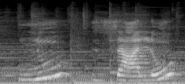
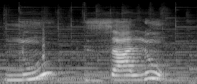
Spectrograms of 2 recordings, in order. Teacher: Why I'm making a z sound? Because s is followed by a vowel.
